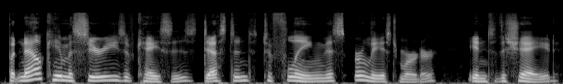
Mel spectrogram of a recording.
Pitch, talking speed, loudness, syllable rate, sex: 155 Hz, 170 wpm, -19 LUFS, 4.7 syllables/s, male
